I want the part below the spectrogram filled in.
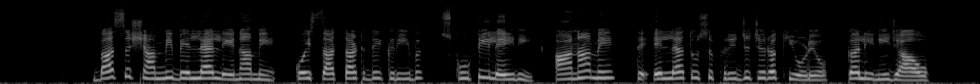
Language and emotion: Dogri, neutral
